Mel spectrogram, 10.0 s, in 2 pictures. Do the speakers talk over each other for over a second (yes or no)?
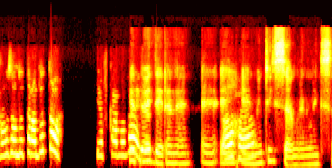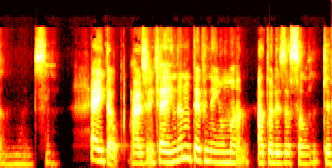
no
